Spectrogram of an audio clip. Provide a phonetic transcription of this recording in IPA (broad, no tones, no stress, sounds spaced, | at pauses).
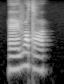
æ v i dˤ u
